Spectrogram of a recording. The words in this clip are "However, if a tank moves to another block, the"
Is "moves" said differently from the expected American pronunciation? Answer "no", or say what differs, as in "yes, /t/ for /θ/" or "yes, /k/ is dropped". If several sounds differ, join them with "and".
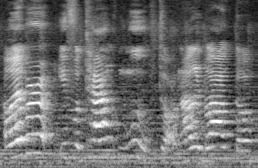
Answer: yes, /z/ is dropped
